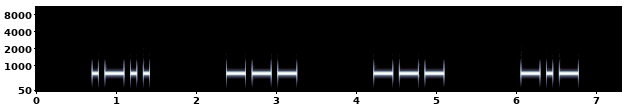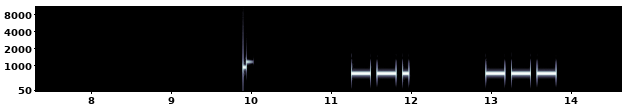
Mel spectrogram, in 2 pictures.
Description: Morse code, heard as a keyed tone, about 15 wpm, spaced as for 7 wpm, 700 Hz. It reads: LOOK GO
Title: 4x Character Spacing - Top 200 Words - 15wpm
